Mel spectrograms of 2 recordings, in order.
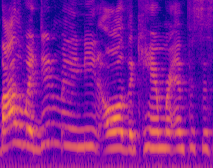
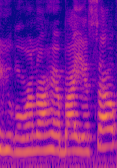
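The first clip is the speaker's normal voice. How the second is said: ordinary talk, nothing marked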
